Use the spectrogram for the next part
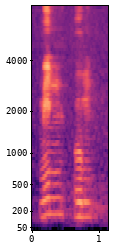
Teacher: Contoh pada izhar khalqi pada ayat keempat minhum, ya, dibaca terang dan jelas di kerongkongan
